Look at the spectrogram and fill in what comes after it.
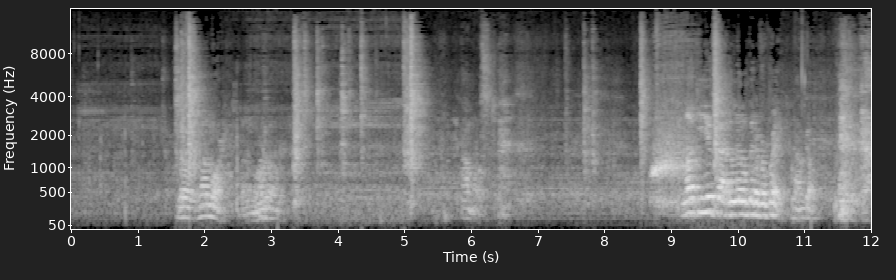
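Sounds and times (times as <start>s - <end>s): man's forceful hissing exhalations: 8.6s - 9.4s.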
